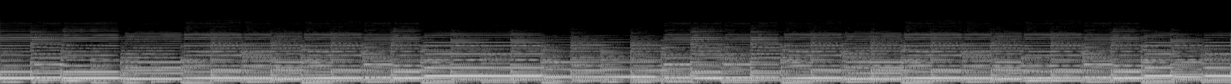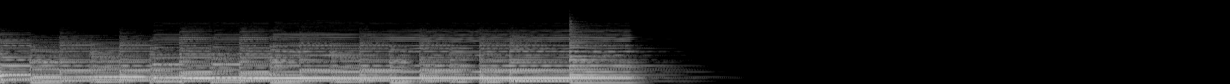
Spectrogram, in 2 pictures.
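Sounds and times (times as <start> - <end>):
alto saxophone: 0.0 - 19.1.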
